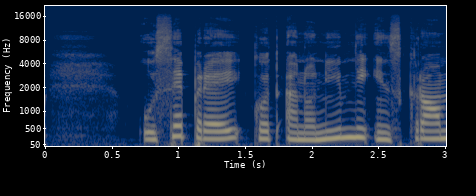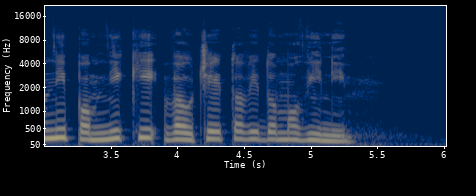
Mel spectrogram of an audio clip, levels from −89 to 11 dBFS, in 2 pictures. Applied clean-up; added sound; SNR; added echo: none; none; none; none.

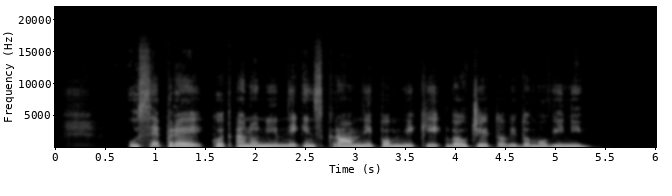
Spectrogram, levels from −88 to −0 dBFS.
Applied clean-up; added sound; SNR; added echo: neural mask model DeepFilterNet 3.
